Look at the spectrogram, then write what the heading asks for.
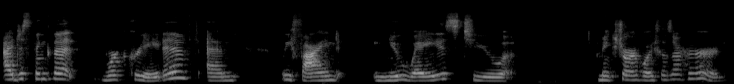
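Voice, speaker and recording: A woman in her twenties speaks casually as a podcast guest. Her tone is bright and forceful, at an average pitch. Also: slow. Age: 20s. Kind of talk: casual chat.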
